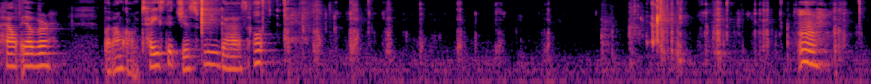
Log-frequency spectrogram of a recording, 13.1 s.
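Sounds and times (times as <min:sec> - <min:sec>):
tortilla chip crunching: 0:04.1 - 0:08.6, 0:09.5 - 0:13.0.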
